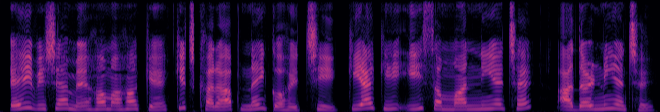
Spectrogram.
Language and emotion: Maithili, neutral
